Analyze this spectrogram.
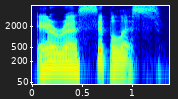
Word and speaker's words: erysipelas: Erysipelas.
